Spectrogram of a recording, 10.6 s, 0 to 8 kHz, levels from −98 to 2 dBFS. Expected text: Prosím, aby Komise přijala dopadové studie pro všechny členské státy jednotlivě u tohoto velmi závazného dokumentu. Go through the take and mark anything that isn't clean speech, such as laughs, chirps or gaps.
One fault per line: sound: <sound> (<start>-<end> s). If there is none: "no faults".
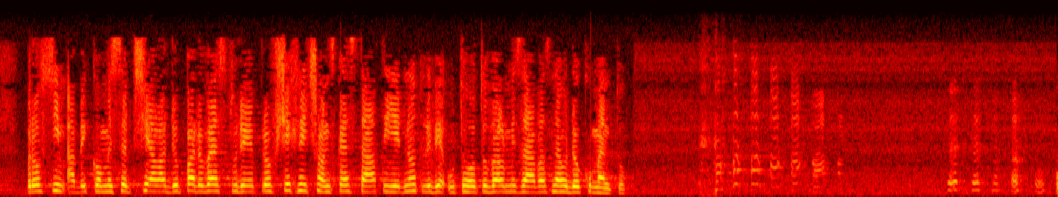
sound: laugh (6.9-8.5 s)
sound: laugh (9.5-10.5 s)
